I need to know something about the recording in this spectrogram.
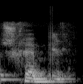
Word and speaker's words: Shechem: vayelech al Sechem El Shechem. Sechem Shechem. El Shem. Remember that the shva represents the lack of a vowel. So not Shechem, but Shechem. Shechem. Accent here.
